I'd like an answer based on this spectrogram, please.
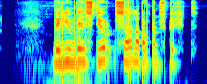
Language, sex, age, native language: Icelandic, female, 15, Icelandic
